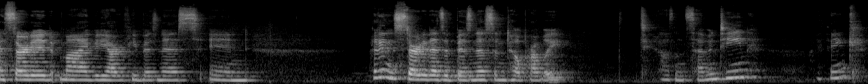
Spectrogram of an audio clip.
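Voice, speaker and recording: A woman with an American accent talks at a moderate pace and a medium pitch with long, frequent pauses, amid noticeable background noise and audible room echo. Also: ordinary pitch variation. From Florida. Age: 20s. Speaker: podcast co-host. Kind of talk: casual chat.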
